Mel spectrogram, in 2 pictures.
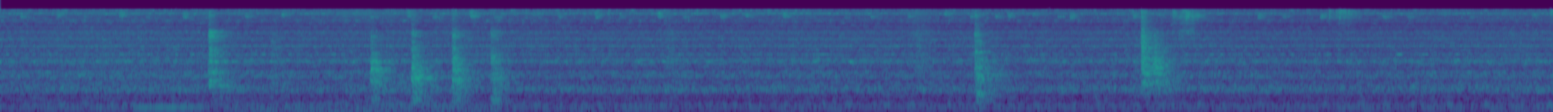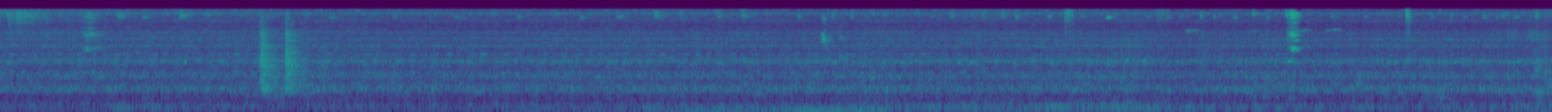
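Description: Metal lathe running steadily while a boring bar cuts inside the bearing bore of a track idler wheel, reboring it for reconditioning. A steady machine hum runs throughout, with a few sharp clicks at irregular times.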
